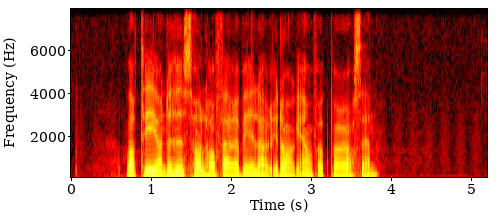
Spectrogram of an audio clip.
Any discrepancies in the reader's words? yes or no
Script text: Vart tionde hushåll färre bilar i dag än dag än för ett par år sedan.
yes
